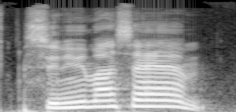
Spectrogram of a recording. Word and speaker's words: Sumimasen: Sumimasen.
